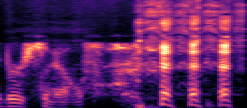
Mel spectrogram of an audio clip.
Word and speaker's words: Versailles: Well, if he's familiar enough with Central Kentucky, he should say it properly and say Versailles.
